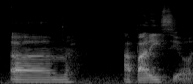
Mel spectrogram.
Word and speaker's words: Aparicio: I'm going to say this wrong. Let's Aparicio. – Aparicio. Yeah, that's pretty right.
